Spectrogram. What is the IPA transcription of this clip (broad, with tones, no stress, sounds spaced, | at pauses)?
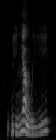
ɓ i˨ ɲ ã˦˨ w iː˨˦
